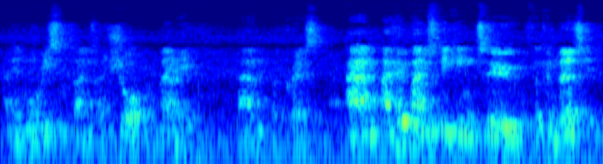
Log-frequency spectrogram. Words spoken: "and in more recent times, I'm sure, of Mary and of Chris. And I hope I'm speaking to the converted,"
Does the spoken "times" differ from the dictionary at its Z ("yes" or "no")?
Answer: no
